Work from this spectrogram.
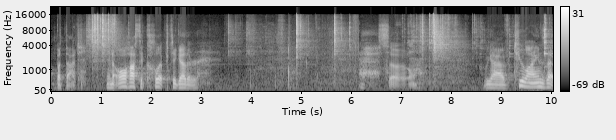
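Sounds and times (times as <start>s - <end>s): metal parts clinking: 0.7s - 1.5s, 3.5s - 4.2s, 4.8s - 6.2s, 7.0s - 10.0s.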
